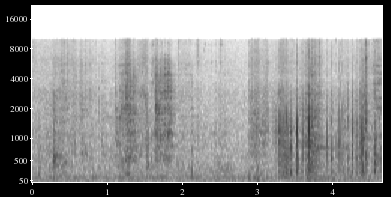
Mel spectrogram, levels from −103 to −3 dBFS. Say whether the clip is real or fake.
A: real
